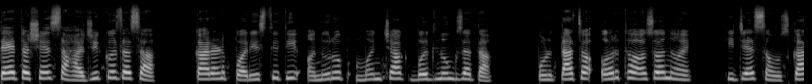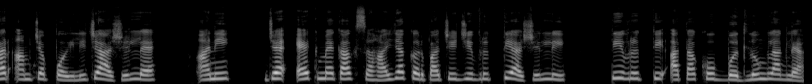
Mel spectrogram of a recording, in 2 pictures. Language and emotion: Goan Konkani, neutral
